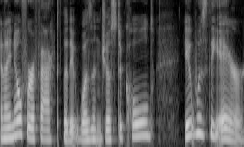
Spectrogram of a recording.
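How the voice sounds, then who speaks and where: A woman's ordinary speaking voice at medium pitch with ordinary pitch variation, in a very clean recording with a silent background. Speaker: travel vlogger. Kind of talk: story time talk to camera.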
